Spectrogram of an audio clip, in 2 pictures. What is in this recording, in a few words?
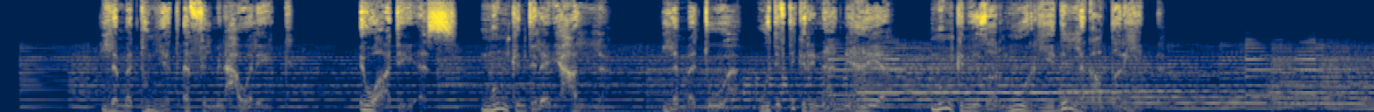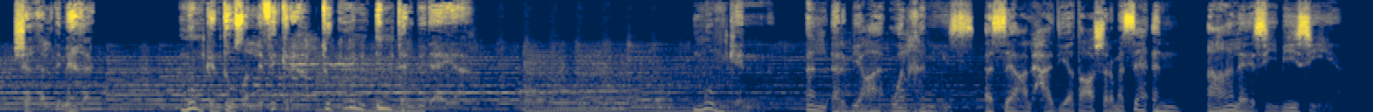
arabic promos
